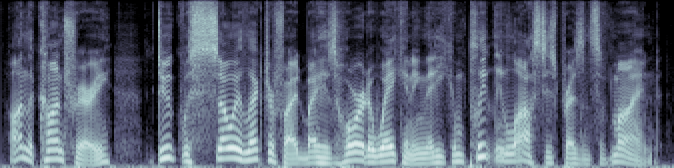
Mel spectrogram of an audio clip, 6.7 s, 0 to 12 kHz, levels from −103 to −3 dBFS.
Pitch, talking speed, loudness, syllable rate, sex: 135 Hz, 170 wpm, -20 LUFS, 5.5 syllables/s, male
